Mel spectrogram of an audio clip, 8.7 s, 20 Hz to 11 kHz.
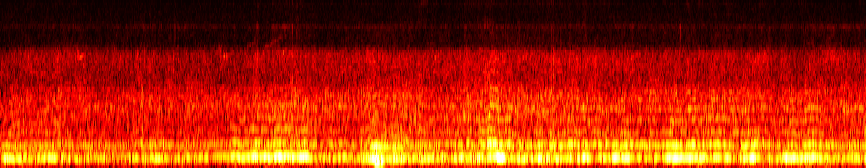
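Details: Many worker honey bees on orientation flights around a newly installed hive body, late April 2017, recorded with a GoPro Hero Session 5. Continuous swarming hum with overlapping wingbeat tones, growing louder midway as bees fly near.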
